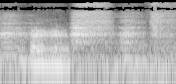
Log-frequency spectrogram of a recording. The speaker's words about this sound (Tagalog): Yun, humihinga din talaga ako ng malalim doon.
